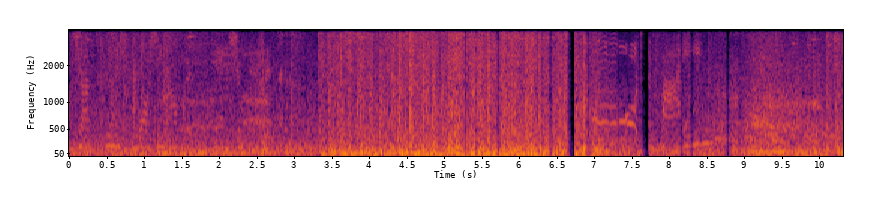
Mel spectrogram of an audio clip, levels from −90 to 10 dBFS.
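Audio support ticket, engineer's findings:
Repeated packet loss (robotic sound), 5.26–5.75 s and 6.23–8.33 s: choppy stretches with pieces missing. Network/jitter buffer dropping packets; decoder keeps extending the last sound to cover each hole, then the next one arrives. Roughly a quarter of each stretch is concealed, with gaps up to 100 ms.

Short concealed packet loss, 8.75–8.81 s: brief smear as roughly 40 ms of audio fails to arrive in time. Decoder bridges it by continuing the preceding sound, then blends back in. Single isolated event. Band edge sits at 4 kHz, consistent with G.711 narrowband.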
